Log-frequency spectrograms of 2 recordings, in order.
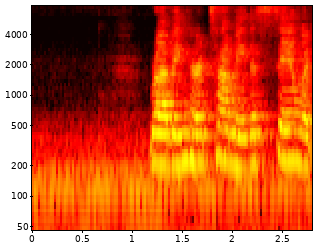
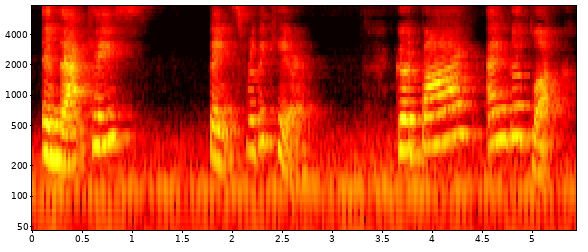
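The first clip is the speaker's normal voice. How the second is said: lightly voiced sandwich, smug and higher; bossy sandwich; 6 semitones higher than usual. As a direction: order him about with mock congratulations. Sandwich dismisses Pinkerton.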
